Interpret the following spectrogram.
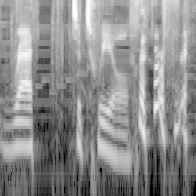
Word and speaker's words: Ratatouille: blaming them I've seen Ratatouille I it's pronounced rat to TW I'm just saying man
